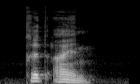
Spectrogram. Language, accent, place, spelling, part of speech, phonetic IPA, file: German, Germany, Berlin, tritt ein, verb, [tʁɪt ˈaɪ̯n], De-tritt ein.ogg
- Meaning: inflection of eintreten: 1. third-person singular present 2. singular imperative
